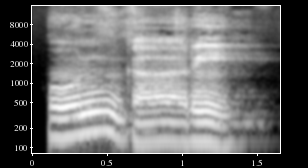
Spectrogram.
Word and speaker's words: Hungary: आपने एक यूरोप में कंट्री है हंगरी के नाम से, हुंगारी, HUNGARY, हुंगारी, which is a country. हुंगारी इसको प्रोनाउंस किया जाता है, हुंगारी.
